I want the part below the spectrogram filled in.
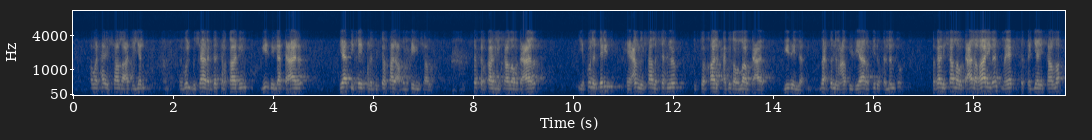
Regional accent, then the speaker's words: Sudan; عندنا في السودان هنا

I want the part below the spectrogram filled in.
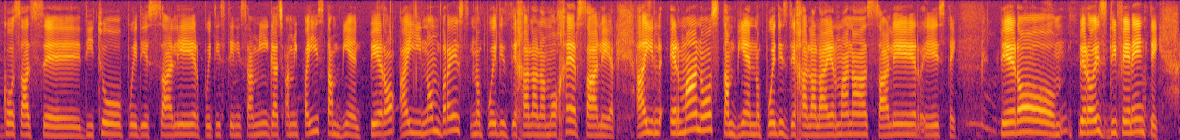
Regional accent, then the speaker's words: Morocco; Spanish is a second language; now in Spain; yo soy de Marruecos también. A mí más me gusta vivir aquí.

